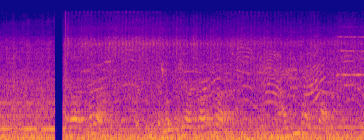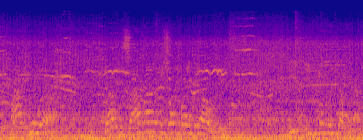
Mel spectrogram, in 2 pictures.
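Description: Engines of small open vehicles rumble as they crawl past.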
